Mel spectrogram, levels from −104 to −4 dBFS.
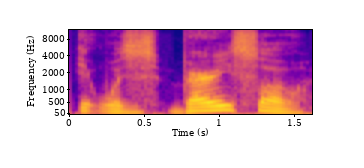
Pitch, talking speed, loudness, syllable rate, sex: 135 Hz, 150 wpm, -15 LUFS, 3.5 syllables/s, male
